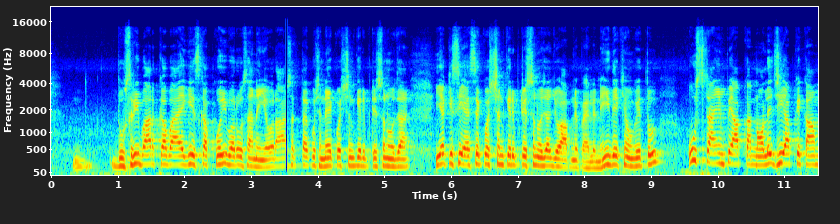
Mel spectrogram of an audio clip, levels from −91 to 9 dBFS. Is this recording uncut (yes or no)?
no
